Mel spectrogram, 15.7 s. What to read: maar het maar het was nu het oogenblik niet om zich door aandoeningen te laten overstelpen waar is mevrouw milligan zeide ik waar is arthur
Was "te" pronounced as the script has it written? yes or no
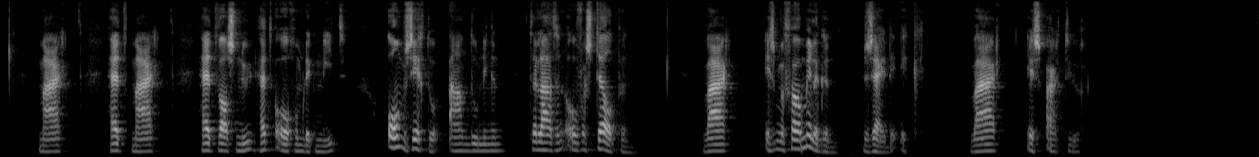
yes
